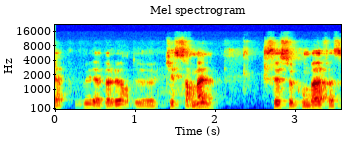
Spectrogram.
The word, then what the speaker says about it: Keith Thurman: Bon, pour une dernière fois, est-ce qu'on peut bien le prononcer? Moi-même aussi, l'anglais, c'est pas mon truc, mais c'est Keith Thurman.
